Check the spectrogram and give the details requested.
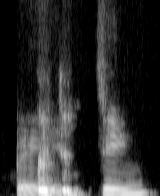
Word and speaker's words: Beijing: Tapi kalau sekarang sudah distandarkan, mereka tulisnya adalah Beijing, tapi bunyinya kalau orang kita seharusnya sekarang kita setelah pelajaran ini kita bacanya jadi Beijing.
